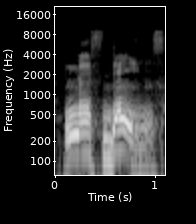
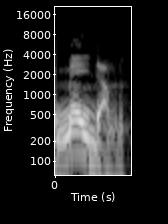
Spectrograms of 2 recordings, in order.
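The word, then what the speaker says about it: madam: Don't say Miss Dames. Miss Dames. No, you say maidam.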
